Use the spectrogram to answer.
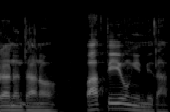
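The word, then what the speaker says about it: papillon: 나비가 무엇일까요 불어로 프랑스말로 우리가 잘 아는 단어 빠삐용 있니다 파피용 뭐 발음이 뭐 파피 용인지 자 빠삐 용이라고 하죠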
